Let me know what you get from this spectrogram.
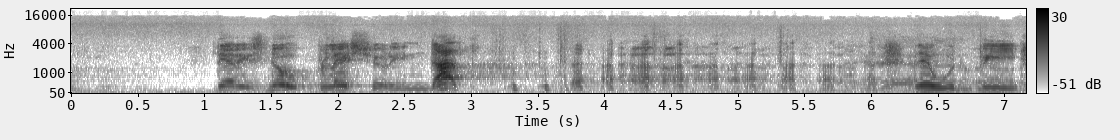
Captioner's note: laughing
